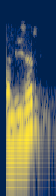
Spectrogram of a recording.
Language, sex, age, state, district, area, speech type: Punjabi, male, 30-45, Punjab, Fatehgarh Sahib, rural, conversation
